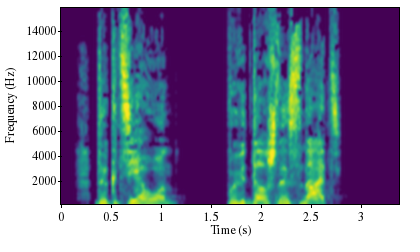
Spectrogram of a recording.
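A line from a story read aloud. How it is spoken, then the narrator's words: Shouted. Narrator (Russian): крикнула Лира шеф-повару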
